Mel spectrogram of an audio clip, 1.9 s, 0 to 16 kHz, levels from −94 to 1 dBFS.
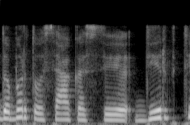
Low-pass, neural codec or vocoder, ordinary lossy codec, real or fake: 7.2 kHz; none; AAC, 96 kbps; real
